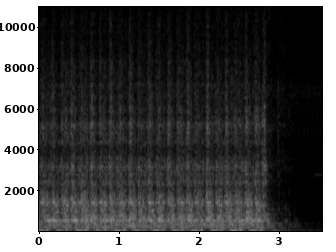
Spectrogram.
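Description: An old VW fire truck engine, unused for over twenty years with only 86 hours on it, cranks on choke in a loud, close, rhythmic starter churn for about three seconds before abruptly cutting off.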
